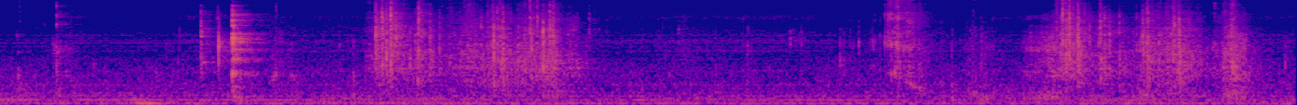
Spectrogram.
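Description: A person eating: a spoon clicks once against a ceramic bowl about one and a half seconds in, then come two stretches of crunchy chewing.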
